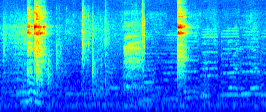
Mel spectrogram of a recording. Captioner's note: glasses clink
